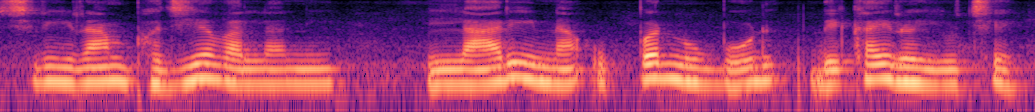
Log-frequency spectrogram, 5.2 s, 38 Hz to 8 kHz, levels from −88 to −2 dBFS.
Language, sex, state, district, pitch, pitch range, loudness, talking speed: Gujarati, female, Gujarat, Valsad, 155 Hz, 145-170 Hz, -18 LUFS, 90 wpm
